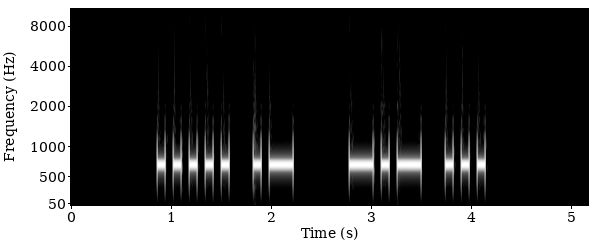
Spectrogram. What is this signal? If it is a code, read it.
Morse code, heard as a keyed tone, about 15 wpm, 700 Hz. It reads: 5A KS
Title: Field Day Exchanges Encore - 15wpm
